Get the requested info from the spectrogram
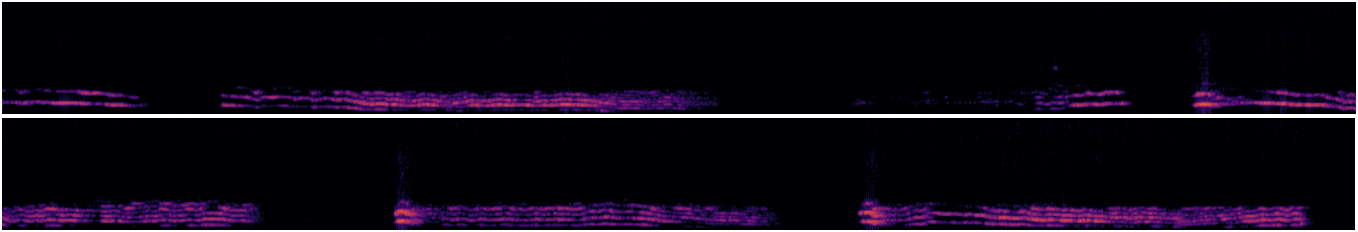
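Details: Cavalier King Charles Spaniel puppies, Blenheim litter of two females and four males, kept in a home puppy pen; long wavering whines and howl-like cries that rise and fall, in four drawn-out bouts separated by pauses.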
